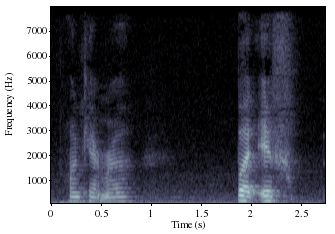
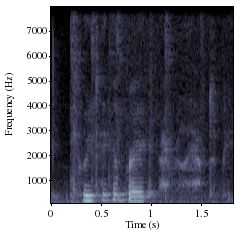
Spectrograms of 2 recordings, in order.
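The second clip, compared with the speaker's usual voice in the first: half-whispered, much softer request; hushed aside; 10 dB quieter, faster than usual. Real, not acted. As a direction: slip in a quiet off-mic aside. Asks aside for a bathroom break.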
